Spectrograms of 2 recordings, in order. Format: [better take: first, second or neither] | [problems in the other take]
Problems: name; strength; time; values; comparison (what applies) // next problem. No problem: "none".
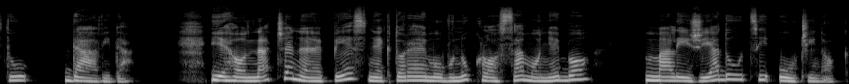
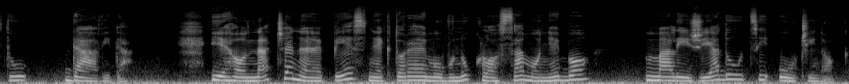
first | low rumble; faint; throughout; 25 dB below the speech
